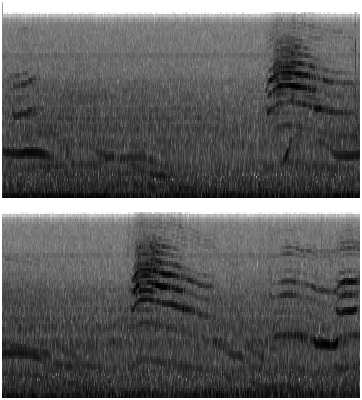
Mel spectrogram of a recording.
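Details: Several domestic cats yowling during mating: undulating low moans throughout, punctuated by loud rising-falling wails near five and ten seconds and shorter cries toward the end, faint hum behind.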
